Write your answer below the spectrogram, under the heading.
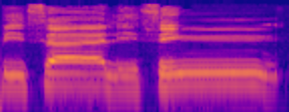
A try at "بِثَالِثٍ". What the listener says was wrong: بثا এটা হবে না, হবে বিথা থা পাতলা হবে, সিং গুণ করতে হবে, بثالث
